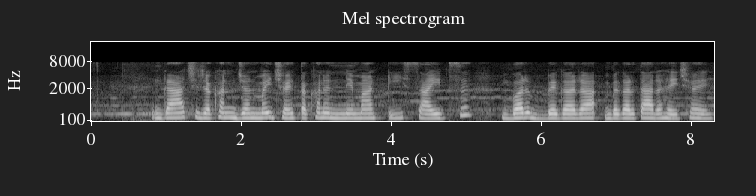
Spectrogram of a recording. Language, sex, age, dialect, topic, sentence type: Maithili, female, 18-24, Bajjika, agriculture, statement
